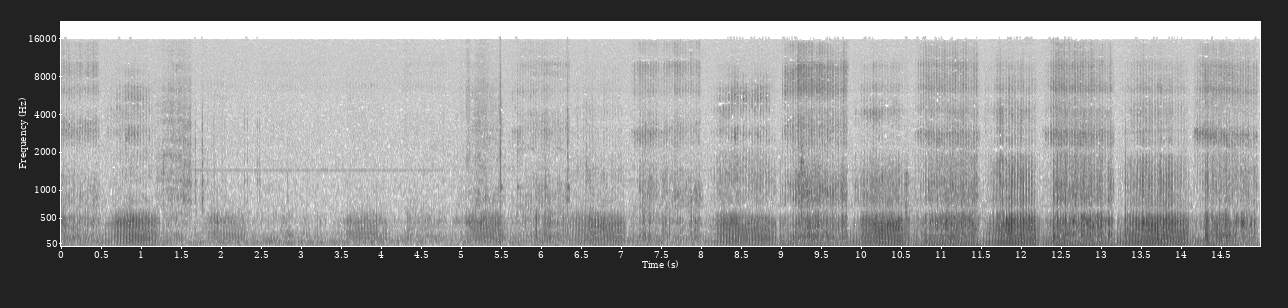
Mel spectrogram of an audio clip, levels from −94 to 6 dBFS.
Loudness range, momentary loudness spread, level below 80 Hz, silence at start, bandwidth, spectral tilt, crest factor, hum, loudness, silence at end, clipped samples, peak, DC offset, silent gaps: 13 LU; 16 LU; -42 dBFS; 0 s; 17 kHz; -4.5 dB/octave; 26 dB; none; -33 LUFS; 0 s; under 0.1%; -8 dBFS; under 0.1%; none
